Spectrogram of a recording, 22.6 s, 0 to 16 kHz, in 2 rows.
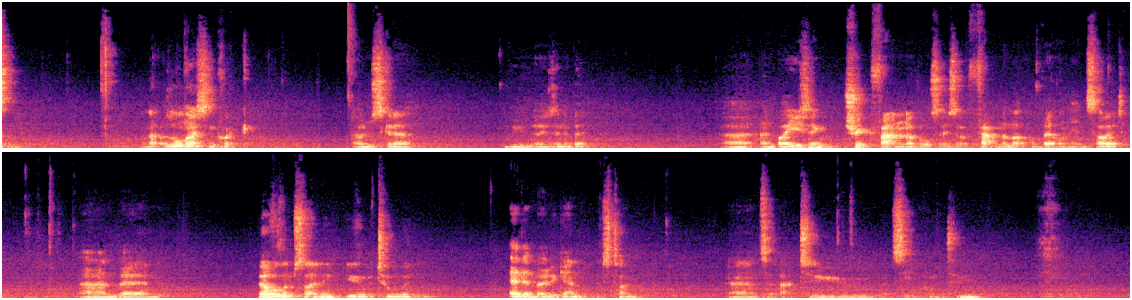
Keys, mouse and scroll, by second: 0.2 shift+middle click, 0.8 middle click, 2.5 KP_3, 3.4 shift+click, 3.8 z, 4.1 middle click, 5.4 shift+middle click, 5.8 middle click, 6.3 z, 6.5 middle click, 7.4 KP_7, 10.8 shift+middle click, 11.2 a, 11.6 a, 11.8 w, 14.9 click, 16.7 click, 17.9 click, 21.1 middle click, 21.8 z, 22.2 middle click.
